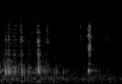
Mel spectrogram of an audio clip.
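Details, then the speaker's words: Smiths alarm clock that was already running too fast, with the rear regulator turned toward fast (shortening the balance spring): light, quick ticks about five or six a second. The clock is running fast and gains time. "you can probably hear it's now running faster so that's the that's the increased speed adjustment"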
